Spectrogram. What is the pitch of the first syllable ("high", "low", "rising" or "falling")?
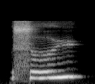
rising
